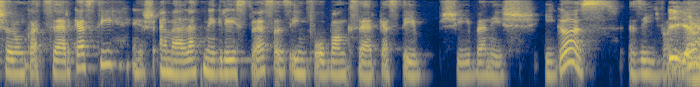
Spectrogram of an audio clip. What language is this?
Hungarian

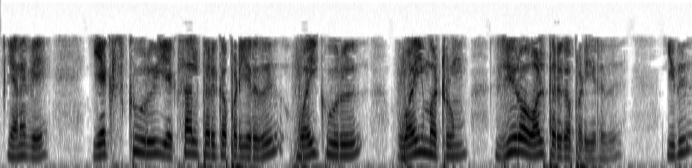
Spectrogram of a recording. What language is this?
Tamil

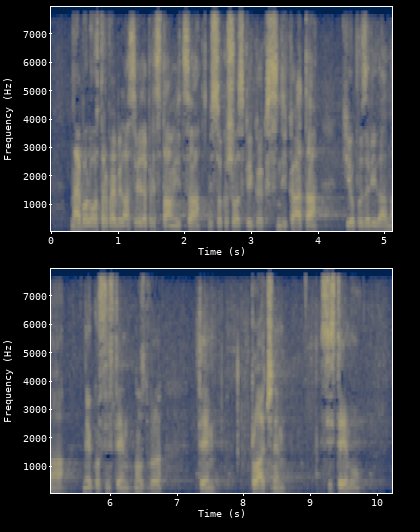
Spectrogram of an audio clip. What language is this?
Slovenian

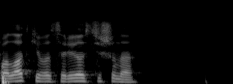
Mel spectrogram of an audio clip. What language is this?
Russian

